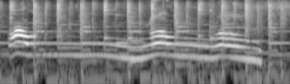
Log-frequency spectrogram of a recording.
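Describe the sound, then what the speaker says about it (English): A cat meows in a long, drawn-out series of tonal calls that rise and fall in pitch, loud and close, set over a soft rhythmic musical backing with no talking. "Cat. Meow, meow."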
